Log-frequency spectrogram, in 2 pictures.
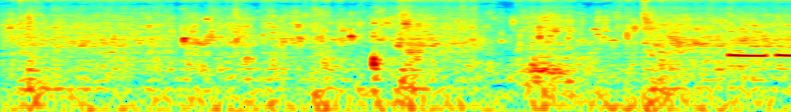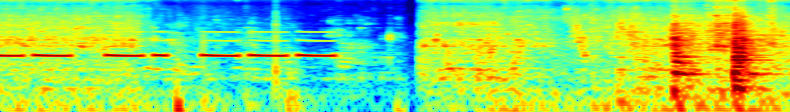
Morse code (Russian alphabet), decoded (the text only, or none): ОНО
